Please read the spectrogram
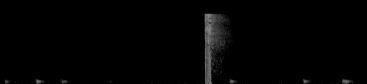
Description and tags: Break a stick
stick, break, wood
